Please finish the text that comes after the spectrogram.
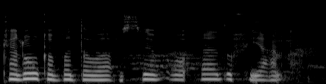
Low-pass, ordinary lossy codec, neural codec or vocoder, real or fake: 14.4 kHz; none; none; real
